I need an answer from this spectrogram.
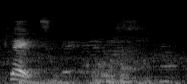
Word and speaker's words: played: Pero para los regulares, como en este caso el verbo play, que es regular, utilizamos simplemente la terminación ed y se pronuncia simplemente como una t. Played.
